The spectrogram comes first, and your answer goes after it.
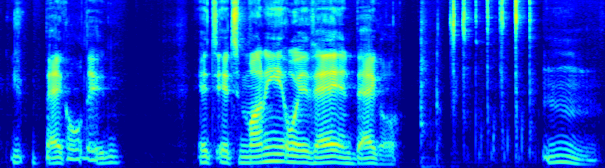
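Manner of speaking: normal talking voice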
